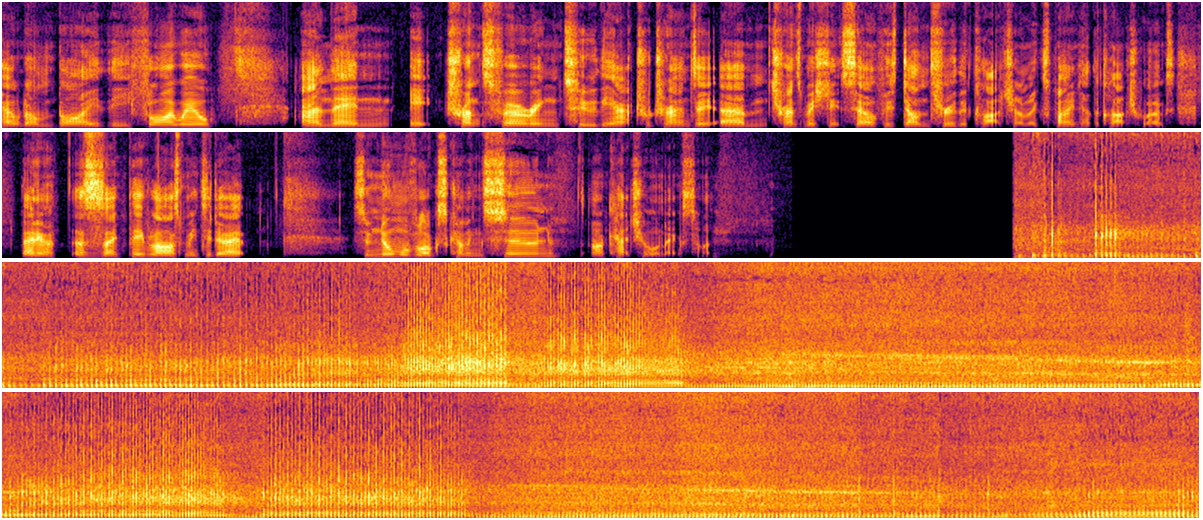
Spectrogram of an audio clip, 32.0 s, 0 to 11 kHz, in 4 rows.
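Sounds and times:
motorcycle engine revving: 0:14.8 - 0:31.9.

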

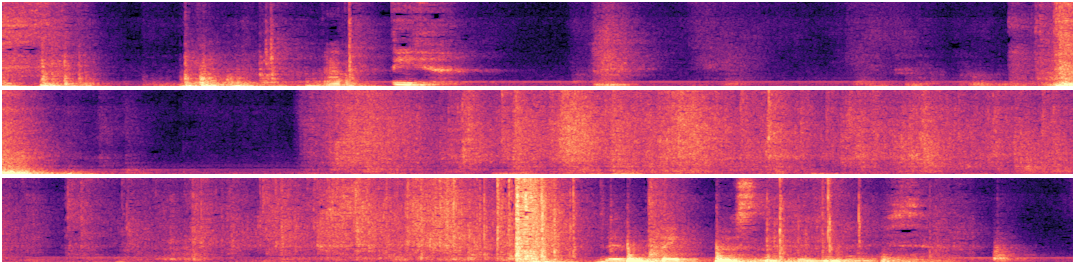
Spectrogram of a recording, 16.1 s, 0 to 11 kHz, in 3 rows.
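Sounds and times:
plastic bags rustling: 0:06.8 - 0:13.8, 0:14.6 - 0:15.3.

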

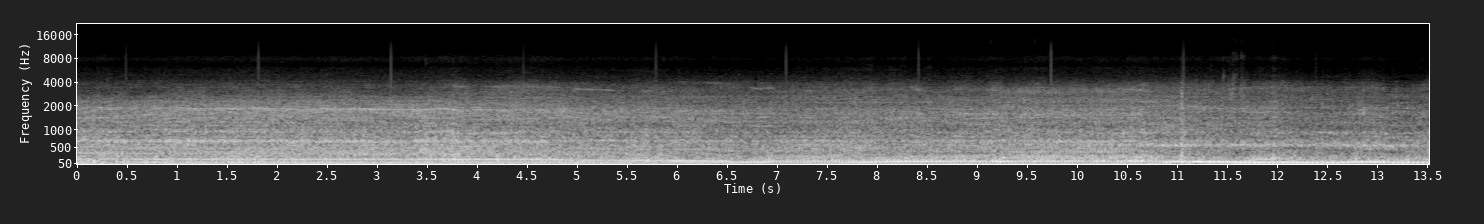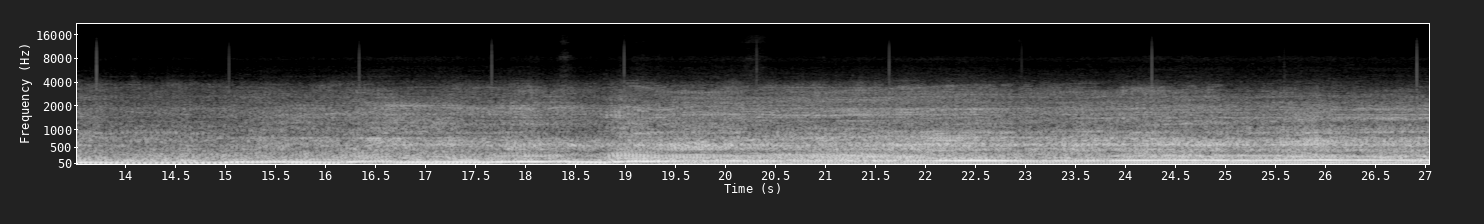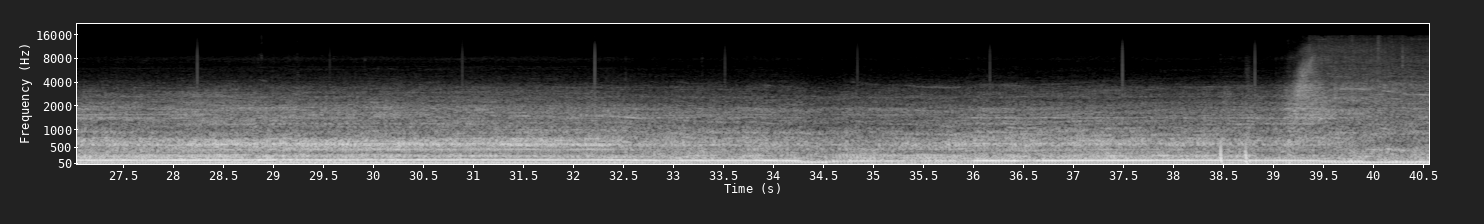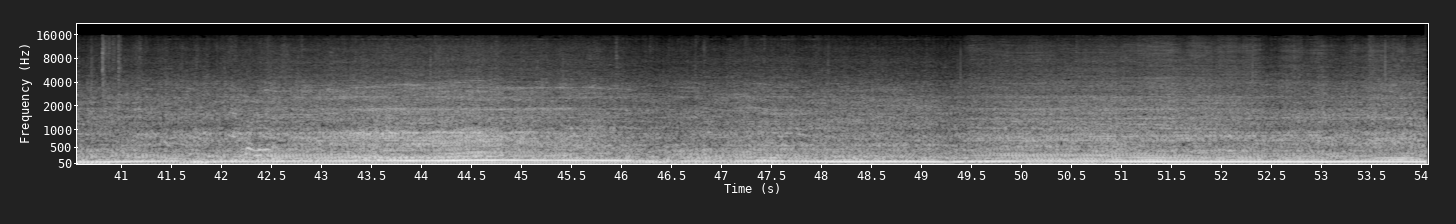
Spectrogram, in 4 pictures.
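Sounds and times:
four-wheeler engine running: 0:00.0 - 0:54.0.

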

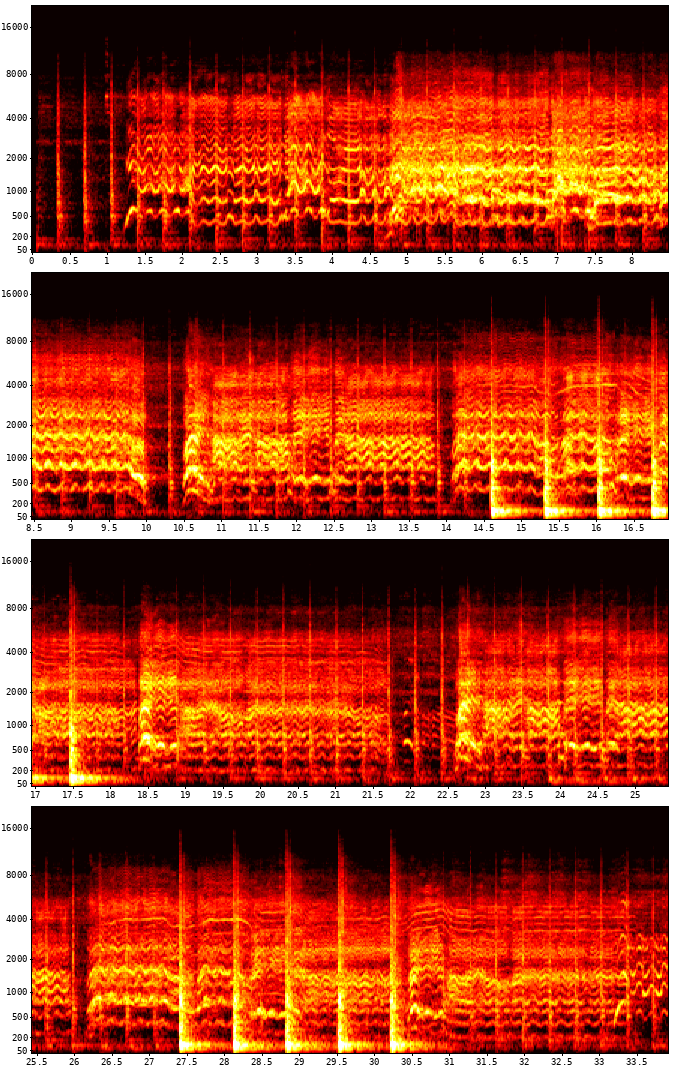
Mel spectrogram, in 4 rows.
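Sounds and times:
voices singing in unison: 0:01.3 - 0:33.9
big drum beating: 0:14.2 - 0:18.4, 0:26.0 - 0:31.1.

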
